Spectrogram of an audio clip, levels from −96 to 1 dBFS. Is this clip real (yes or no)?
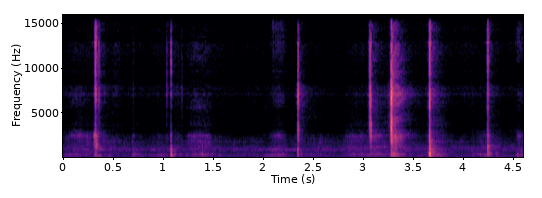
no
